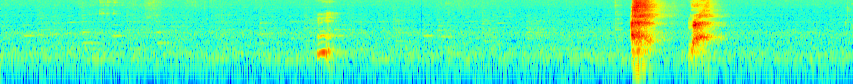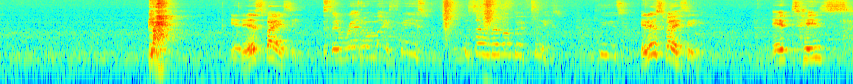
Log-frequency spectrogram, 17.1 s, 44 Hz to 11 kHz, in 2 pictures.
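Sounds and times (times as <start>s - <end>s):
quiet background music: 0.0s - 17.0s
person coughing: 3.2s - 3.5s, 6.3s - 7.3s, 10.0s - 10.4s.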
